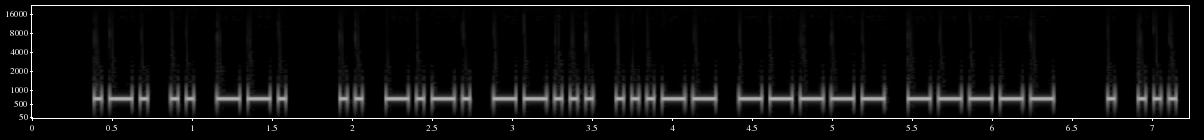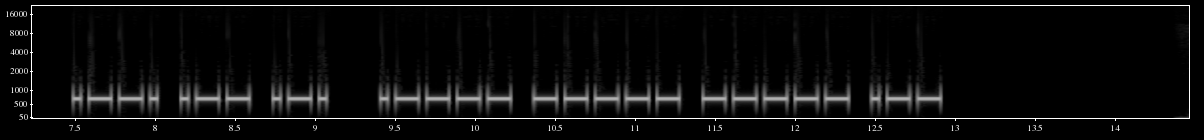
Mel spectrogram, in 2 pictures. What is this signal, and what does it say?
Morse code, heard as a keyed tone, about 25 wpm, 700 Hz. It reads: RIG IC7300 ES PWR 100W
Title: Practice QSO - Exchange 2 - Info - 25wpm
